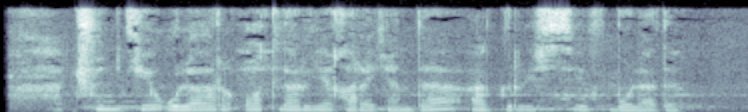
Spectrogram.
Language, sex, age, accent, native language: Uzbek, female, 19-29, Samarqand, Uzbek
